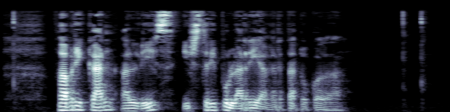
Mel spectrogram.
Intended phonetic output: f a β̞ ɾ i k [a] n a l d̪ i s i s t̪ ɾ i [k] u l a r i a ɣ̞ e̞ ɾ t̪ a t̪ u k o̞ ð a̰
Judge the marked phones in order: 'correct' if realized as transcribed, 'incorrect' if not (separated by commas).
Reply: correct, incorrect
